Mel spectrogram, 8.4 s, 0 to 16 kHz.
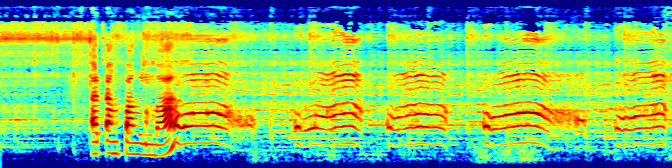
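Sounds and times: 
speech: 1.2 - 2.4
baby crying: 2.2 - 8.3.

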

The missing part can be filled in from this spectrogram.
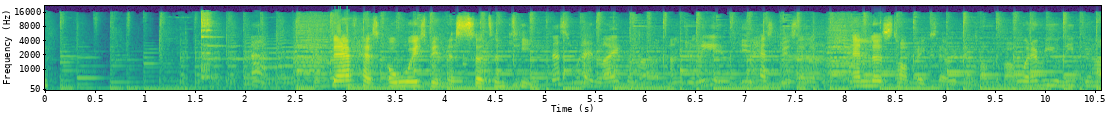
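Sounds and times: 
glasses clinking together in a toast: 1.5 - 3.6
speech: 2.9 - 10.5.

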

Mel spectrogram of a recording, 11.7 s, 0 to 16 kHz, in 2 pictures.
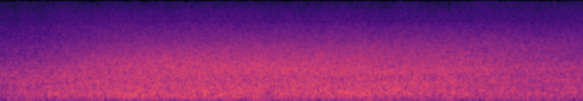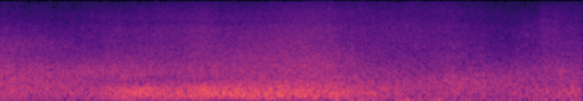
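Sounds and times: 
ocean waves rolling in: 0.0 - 11.6.

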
